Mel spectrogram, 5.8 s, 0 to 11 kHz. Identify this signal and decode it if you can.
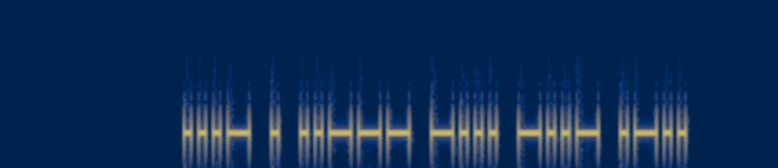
Morse code, heard as a keyed tone, about 22 wpm, 700 Hz. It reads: VE2BXL
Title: DXCC-100 Call Signs - 6 Characters - Repeated 2x - 22wpm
